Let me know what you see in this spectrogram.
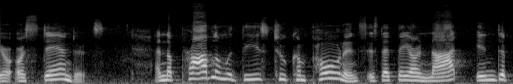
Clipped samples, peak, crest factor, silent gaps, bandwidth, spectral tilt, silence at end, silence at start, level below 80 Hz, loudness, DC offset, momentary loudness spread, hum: under 0.1%; -4 dBFS; 14 dB; none; 19 kHz; -6.5 dB/octave; 0 s; 0 s; -50 dBFS; -19 LUFS; under 0.1%; 8 LU; none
